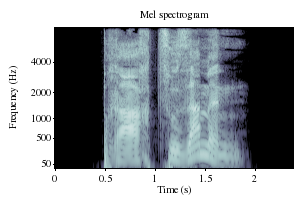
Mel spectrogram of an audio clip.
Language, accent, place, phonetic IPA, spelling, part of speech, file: German, Germany, Berlin, [ˌbʁaːx t͡suˈzamən], brach zusammen, verb, De-brach zusammen.ogg
- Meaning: first/third-person singular preterite of zusammenbrechen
